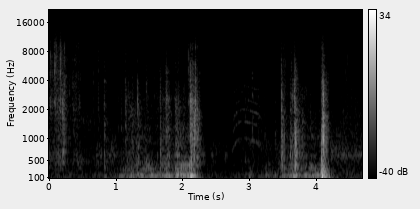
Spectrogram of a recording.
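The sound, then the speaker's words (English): A cat gives a single short meow midway through, amid scattered clicks and rustling handling noises. “You're needed, young cat.”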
